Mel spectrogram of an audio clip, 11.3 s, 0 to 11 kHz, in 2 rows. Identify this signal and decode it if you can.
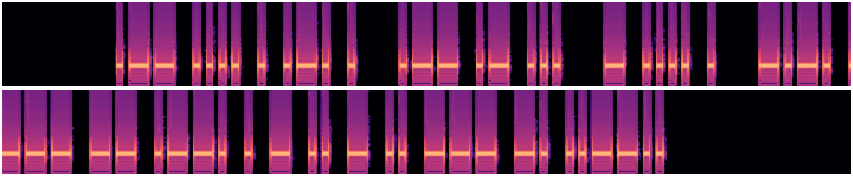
Morse code, heard as a keyed tone, about 28 wpm, 700 Hz. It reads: WHERE WAS THE COMPETITION?
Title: Sentences from Top 1000 Words 28wpm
